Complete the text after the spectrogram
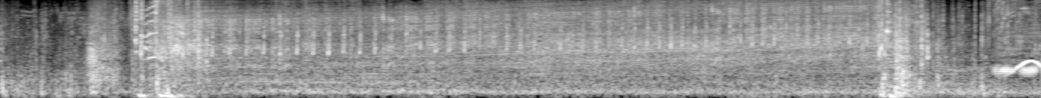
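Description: A pulley whirs along a cable.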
